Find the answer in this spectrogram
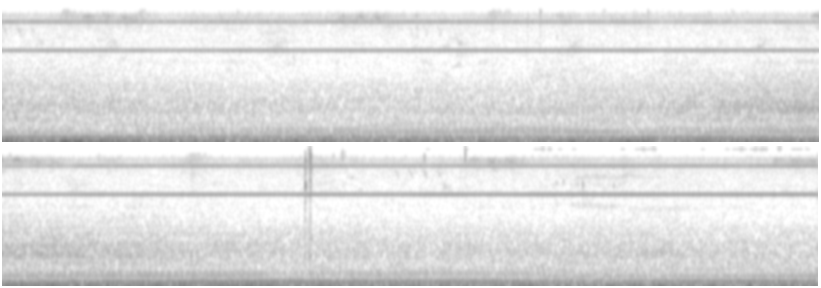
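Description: Quiet room tone: a steady low electrical hum with a faint, steady high-pitched tone above it. A single short click comes about eight seconds in.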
